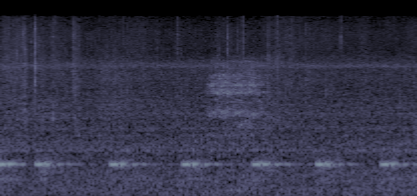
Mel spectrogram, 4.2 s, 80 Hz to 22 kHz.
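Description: Faint, short beeps at one steady pitch from an operating-room patient monitor's pulse tone, repeating about once every 0.7 seconds in time with the patient's heartbeat.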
